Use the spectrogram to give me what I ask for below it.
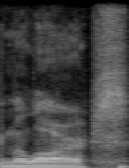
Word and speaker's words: Millar: I know people overpronounce it, so I Yeah. think he prefers Miller, but a lot of people say Millar.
